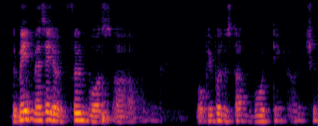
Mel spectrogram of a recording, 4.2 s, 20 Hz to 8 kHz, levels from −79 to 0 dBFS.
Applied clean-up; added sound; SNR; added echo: neural mask model DeepFilterNet 3.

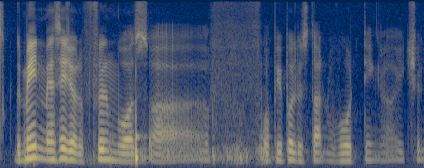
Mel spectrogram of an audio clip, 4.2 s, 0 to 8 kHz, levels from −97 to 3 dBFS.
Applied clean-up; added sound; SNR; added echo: none; none; none; none.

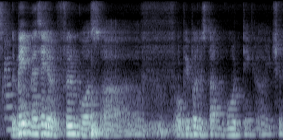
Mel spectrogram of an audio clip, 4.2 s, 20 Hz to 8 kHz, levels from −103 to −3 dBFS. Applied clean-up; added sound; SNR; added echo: none; Bowed string instrument; 20 dB; reverberation time 0.6 s.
